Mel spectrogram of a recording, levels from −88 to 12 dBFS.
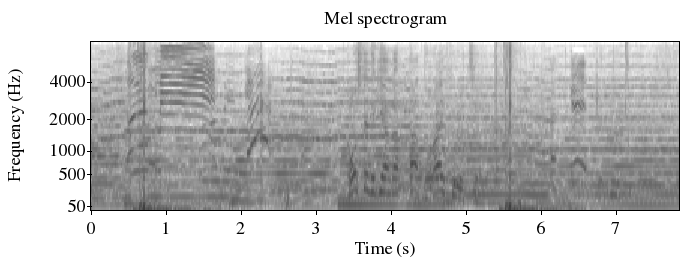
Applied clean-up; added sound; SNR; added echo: none; Door; 4 dB; none.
